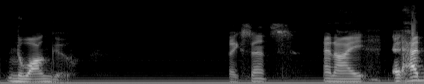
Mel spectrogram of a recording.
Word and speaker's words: Nwangwu: I think it's the last name is pronounced Nwangwu.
